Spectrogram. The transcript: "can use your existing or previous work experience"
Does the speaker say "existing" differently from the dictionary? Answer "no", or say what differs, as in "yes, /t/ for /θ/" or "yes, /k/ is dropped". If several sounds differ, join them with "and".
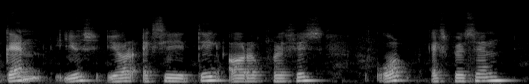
yes, /s/ is dropped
